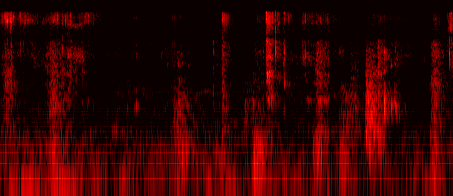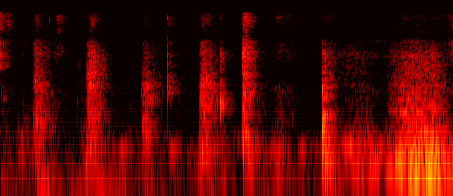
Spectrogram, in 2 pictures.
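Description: A person chewing mouthfuls of chicken biryani, with wet smacking and clicking mouth sounds. Near the end comes a louder, short hum through closed lips.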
